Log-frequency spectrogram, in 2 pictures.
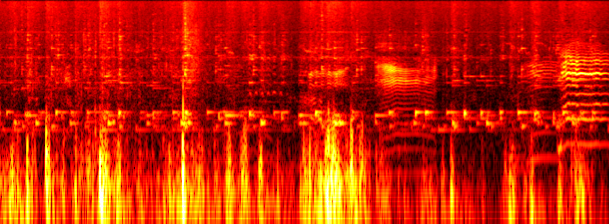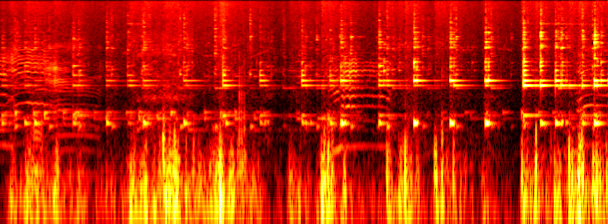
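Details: On Boğalı plateau in the Central Black Sea region, a Romanov sheep flock heads back to camp at sunset escorted by Kangal dogs; repeated overlapping bleats, some long and wavering, over continuous bell-like tones and rumbling movement.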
